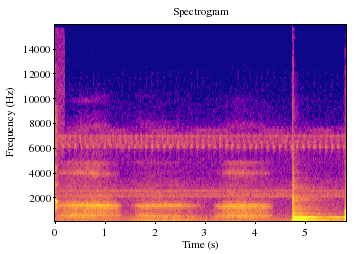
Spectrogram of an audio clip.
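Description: Three slow, even breath-like rasps, each lasting about a second. About three-quarters of the way in, a sudden loud low hit, a horror-score sting, rings on as a deep drone.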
